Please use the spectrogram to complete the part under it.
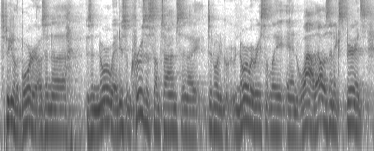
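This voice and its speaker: A man's voice: medium pitch, brisk, a little mellow. A man in his forties doing a stand-up comedy set with a dry, self-deprecating delivery, acting out bits of dialogue. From Ecuador and El Salvador. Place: comedy club stage with a live audience. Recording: echoey room with audience noise.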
